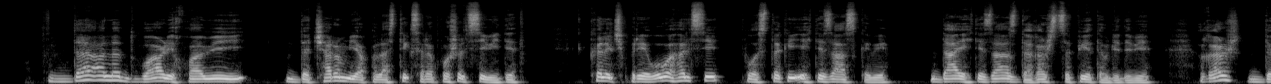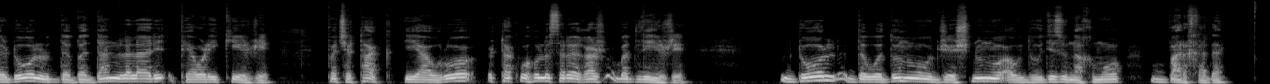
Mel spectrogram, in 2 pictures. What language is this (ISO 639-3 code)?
pbt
